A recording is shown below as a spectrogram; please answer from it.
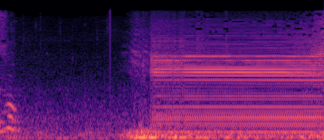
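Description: A TV show's transition sound effect. After about a second of quiet, a steady, held electronic chord with a low pulse underneath comes in and holds.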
